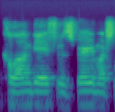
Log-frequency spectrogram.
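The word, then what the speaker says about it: Calan Gaeaf: in that area alrighty here's another pronunciation i'm definitely gonna butcher um so we're going to talk about uh colon gaif as the pronunciation we'll give and i just realized i misspelled that right there excuse me for that um um how it's spelled out another pagan festival um which is called kalangef is very much like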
